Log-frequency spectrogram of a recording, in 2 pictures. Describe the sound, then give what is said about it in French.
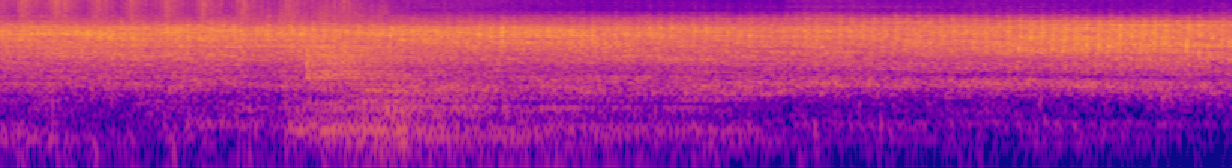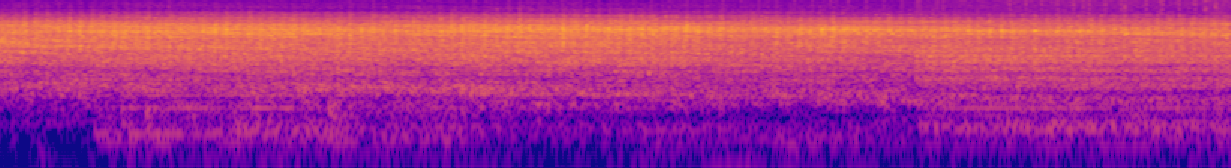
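A motorboat engine drones steadily, heard underwater in a canal, muffled, humming continuously for the whole stretch with a lawnmower-like rattle and no talking. “Voilà, on entend très bien le moteur. Enfin, ça fait tondeuse.”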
